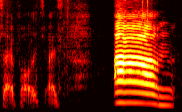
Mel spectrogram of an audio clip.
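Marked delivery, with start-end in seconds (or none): 0.0-0.6 softly whispered sorry; whispered apology. Real, not acted. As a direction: drop to a whisper. Trailing apology to chat.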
